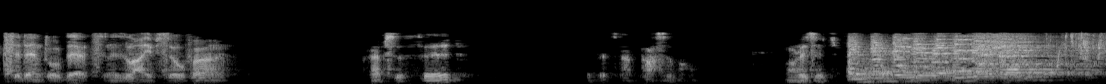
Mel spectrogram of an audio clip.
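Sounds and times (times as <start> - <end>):
speech: 0.1 - 2.4, 3.7 - 4.7, 5.9 - 7.0, 7.9 - 10.4
hot water running and splashing into a bathtub: 10.2 - 11.0.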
